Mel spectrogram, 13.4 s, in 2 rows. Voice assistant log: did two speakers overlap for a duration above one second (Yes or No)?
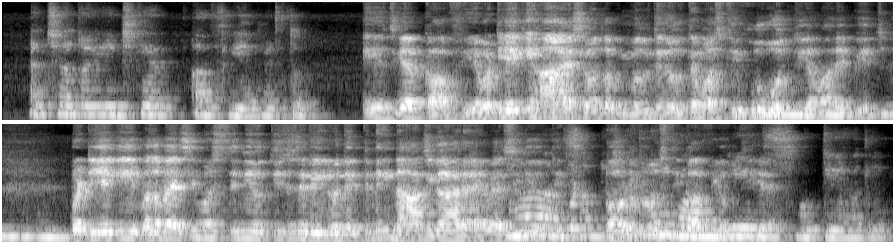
Yes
